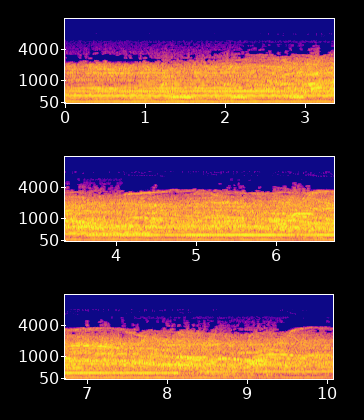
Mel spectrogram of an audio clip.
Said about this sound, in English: There was shouting and rejoicing. There was singing and laughter.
